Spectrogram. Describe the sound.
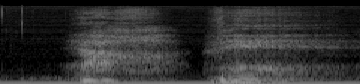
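A voice softly whispers the name Yahweh as breathy, slightly panting exhalations, sounding like an inhale-exhale breath, quiet with a brief pause between the two airy syllables.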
